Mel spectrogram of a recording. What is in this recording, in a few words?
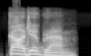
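"cardiogram", Indian English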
